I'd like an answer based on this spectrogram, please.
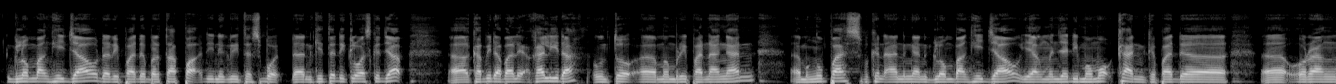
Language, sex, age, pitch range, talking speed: Malay, male, 30-49, 115-135 Hz, 135 wpm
